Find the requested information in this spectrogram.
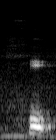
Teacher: Huruf kha keluar di ujung tenggorokan, yaitu huruf rakhawah dan bukan huruf takrir, itu tidak ada getaran. Khu keluar di ujung tenggorokan.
